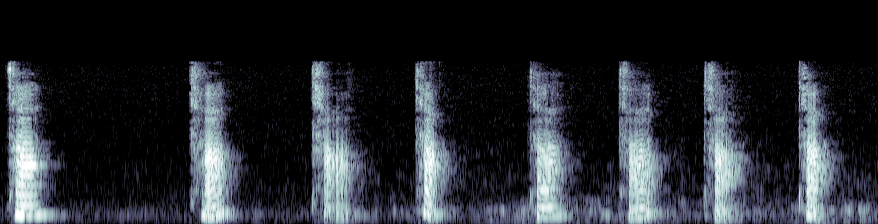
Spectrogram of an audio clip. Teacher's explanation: Le t, c'est en chinois, c'est une consonne comme un T en français, mais avec un souffle plus marqué. Et on prononce avec un petit souffle et c'est délicat. Ça se fait te, te, te.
